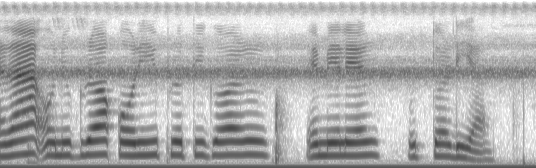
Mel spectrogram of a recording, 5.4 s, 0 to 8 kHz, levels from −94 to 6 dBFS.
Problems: constant background noise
